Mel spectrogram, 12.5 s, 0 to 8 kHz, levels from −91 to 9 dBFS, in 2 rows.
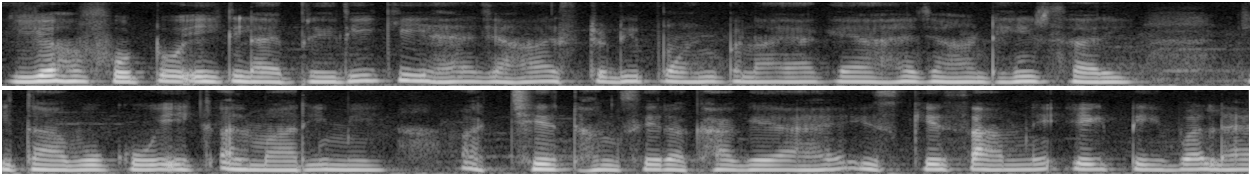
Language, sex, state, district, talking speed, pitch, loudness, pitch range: Hindi, female, Bihar, Begusarai, 150 wpm, 175 Hz, -18 LUFS, 165-180 Hz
